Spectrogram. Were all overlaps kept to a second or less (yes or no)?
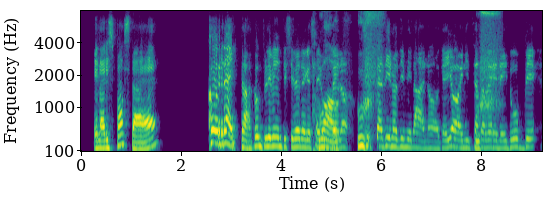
no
